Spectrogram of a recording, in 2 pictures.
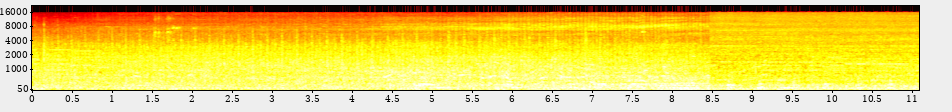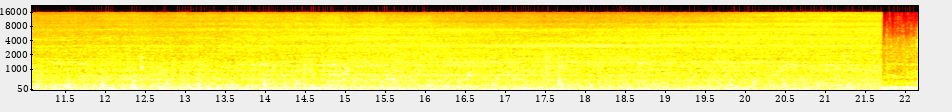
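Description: Steam traction engine standing in steam, with a steady hiss. About eight seconds in, the sound changes abruptly to a steadier low hum under the hiss, with indistinct voices in the background.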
